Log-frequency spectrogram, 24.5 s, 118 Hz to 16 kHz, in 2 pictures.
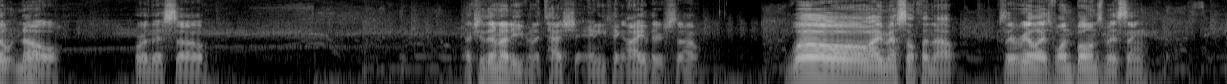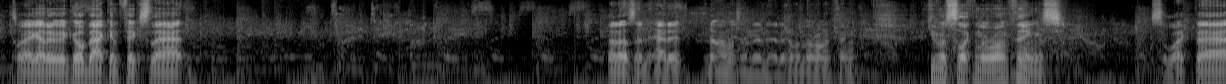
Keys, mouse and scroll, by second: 3.8 r, 13.0-14.2 drag, 14.2 right click, 15.8 click, 16.5 middle click, 17.5-18.7 right drag, 19.8 click, 22.2 click, 23.1-23.7 right drag, 24.3 click.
